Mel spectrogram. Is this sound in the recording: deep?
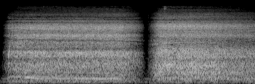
yes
